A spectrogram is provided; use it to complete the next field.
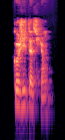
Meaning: cogitation
- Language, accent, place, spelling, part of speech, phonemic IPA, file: French, France, Lyon, cogitation, noun, /kɔ.ʒi.ta.sjɔ̃/, LL-Q150 (fra)-cogitation.wav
